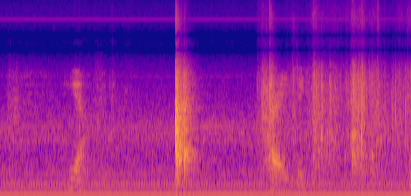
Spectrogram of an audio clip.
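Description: Short spoken remarks with a single sharp knock a little under two seconds in, over a steady low hum.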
